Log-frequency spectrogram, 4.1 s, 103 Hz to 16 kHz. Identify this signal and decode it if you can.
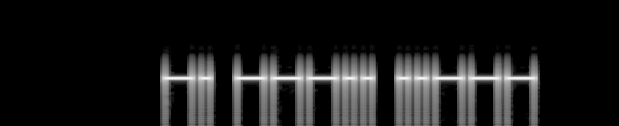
Morse code, heard as a keyed tone, about 20 wpm, 700 Hz. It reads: N82
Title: Common Cut Numbers - 3-Digit 20wpm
